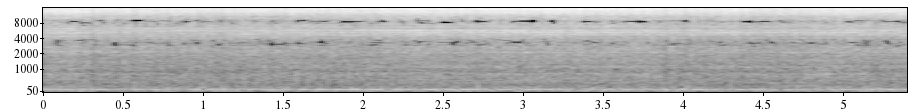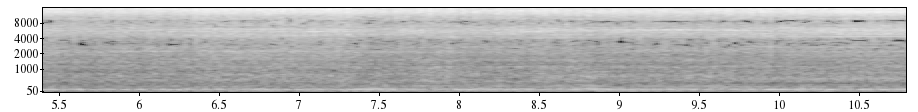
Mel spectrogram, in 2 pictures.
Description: '76 Datsun B210, 1.4L... rough idling and dying at every stop.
